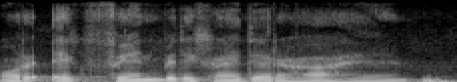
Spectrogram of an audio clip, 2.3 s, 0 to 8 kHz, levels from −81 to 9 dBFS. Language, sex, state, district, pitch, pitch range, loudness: Hindi, male, Arunachal Pradesh, Papum Pare, 120 Hz, 115-130 Hz, -18 LUFS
